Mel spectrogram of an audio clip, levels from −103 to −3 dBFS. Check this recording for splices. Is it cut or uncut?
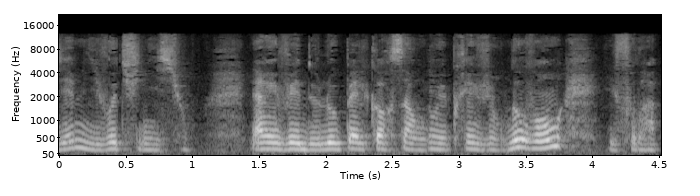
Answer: cut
